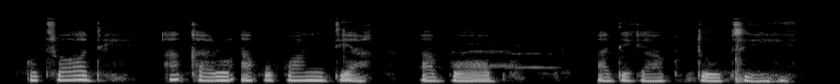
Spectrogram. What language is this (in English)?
Igbo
